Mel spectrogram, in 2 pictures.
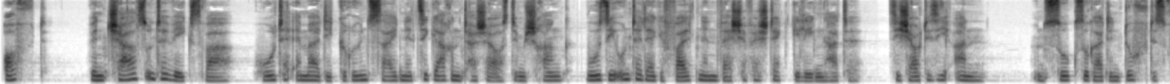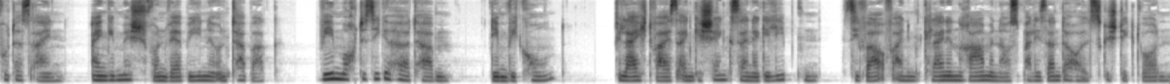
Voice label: Novel Audiobook German

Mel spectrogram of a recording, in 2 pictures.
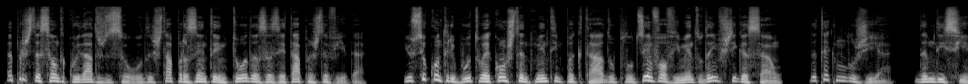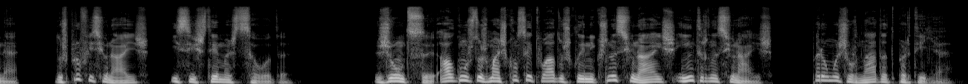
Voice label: raw sample pt

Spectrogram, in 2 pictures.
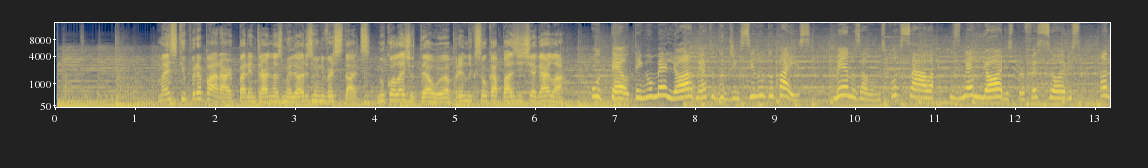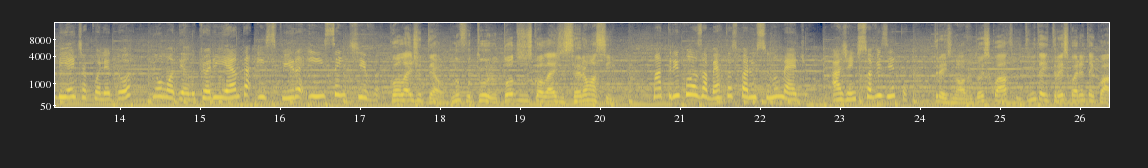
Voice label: SPOT; Colégio TÉO

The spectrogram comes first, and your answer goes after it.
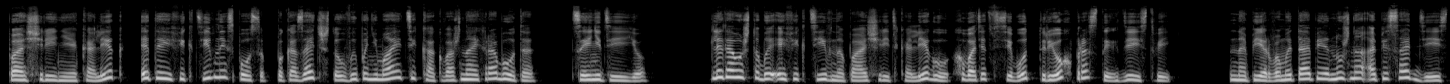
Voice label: Demo RUS

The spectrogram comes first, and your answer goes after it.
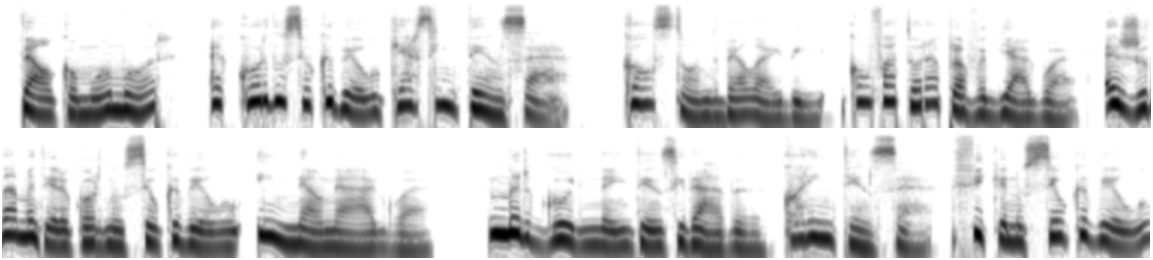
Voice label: VO TV Spot; Bellady; Koleston

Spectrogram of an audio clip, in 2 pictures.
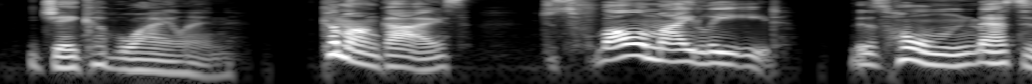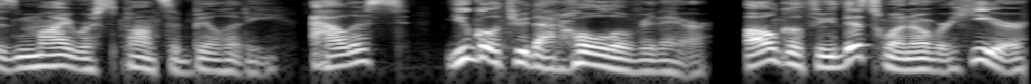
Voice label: Character

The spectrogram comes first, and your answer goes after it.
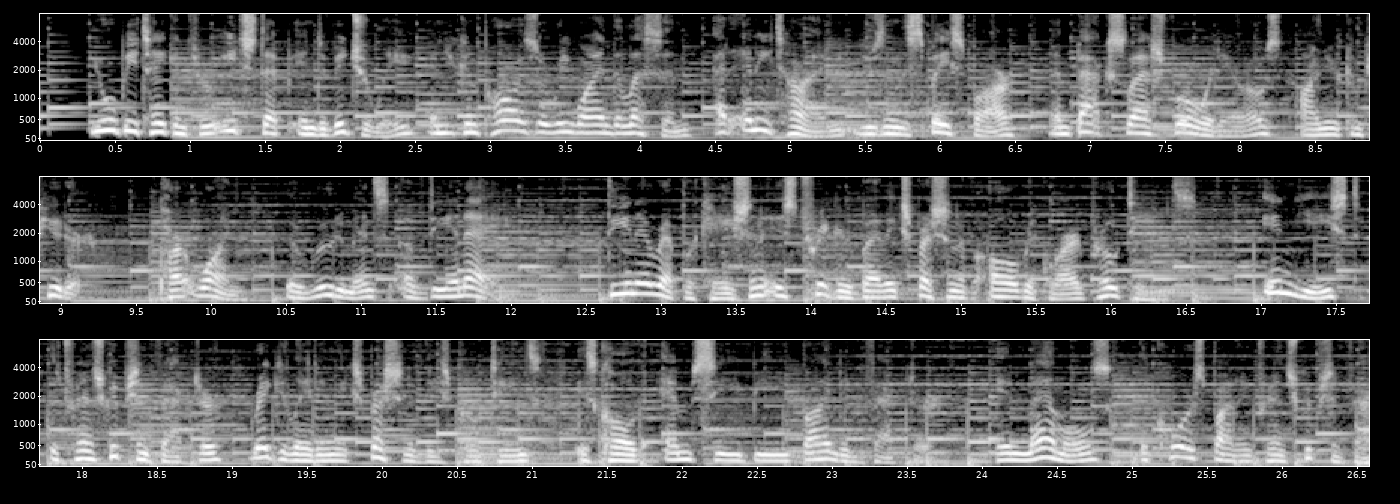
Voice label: E Learning

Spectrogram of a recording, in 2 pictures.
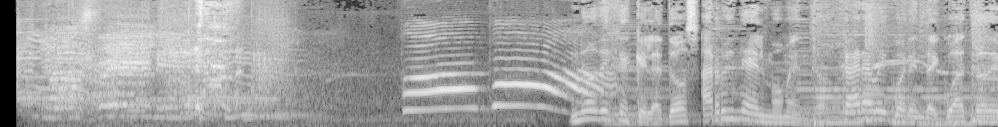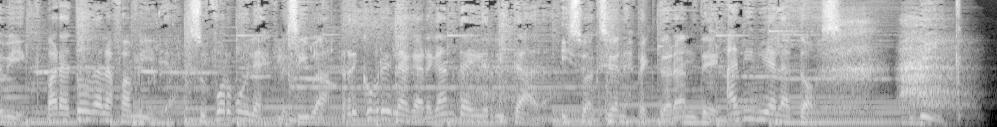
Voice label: Spot; Jarabe 44 Vick

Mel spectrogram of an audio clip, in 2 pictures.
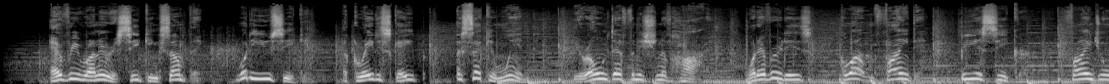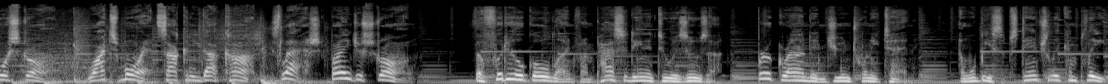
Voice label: Commercial Compilation

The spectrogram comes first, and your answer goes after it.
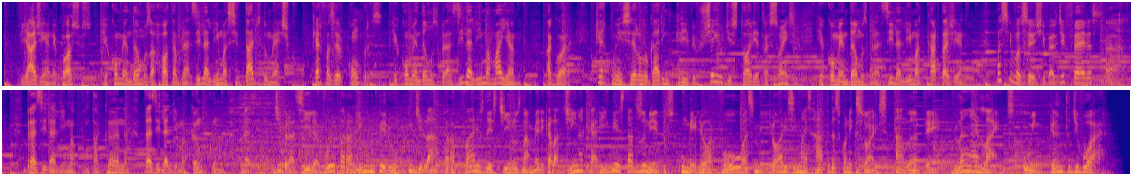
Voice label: Spot; LAN BSB LIMA

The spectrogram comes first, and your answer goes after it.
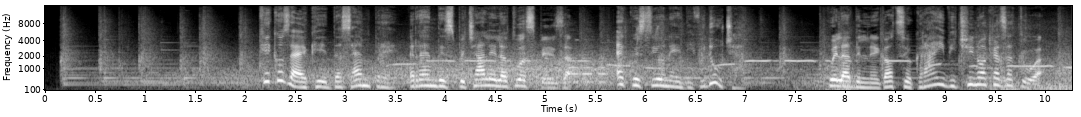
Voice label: EDUCATIONAL

